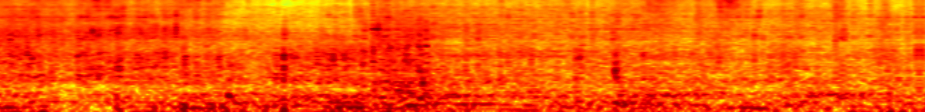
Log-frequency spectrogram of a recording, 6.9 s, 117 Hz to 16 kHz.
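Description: Peugeot 405 sedan's engine running with a low, steady rumble as the car pulls away slowly on a dirt track.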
